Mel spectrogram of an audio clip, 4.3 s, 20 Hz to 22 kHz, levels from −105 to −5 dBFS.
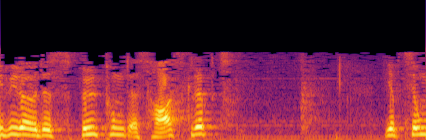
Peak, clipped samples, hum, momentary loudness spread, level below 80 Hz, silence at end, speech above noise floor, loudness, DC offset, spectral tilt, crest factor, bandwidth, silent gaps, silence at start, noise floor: -2 dBFS; under 0.1%; none; 8 LU; -44 dBFS; 0 s; 29 dB; -15 LUFS; under 0.1%; -11 dB/octave; 14 dB; 4.9 kHz; none; 0 s; -42 dBFS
